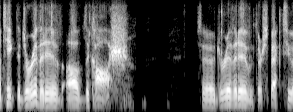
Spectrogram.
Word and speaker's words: cosh: The abbreviated name of this sucker right here is the hyperbolic cosine, COSH, pronounced cosh.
